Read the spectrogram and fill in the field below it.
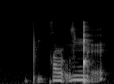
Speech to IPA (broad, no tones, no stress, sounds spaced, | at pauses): pʼ ḭ k ʕ o̰ z ŋ͡ǃ ɛ̰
